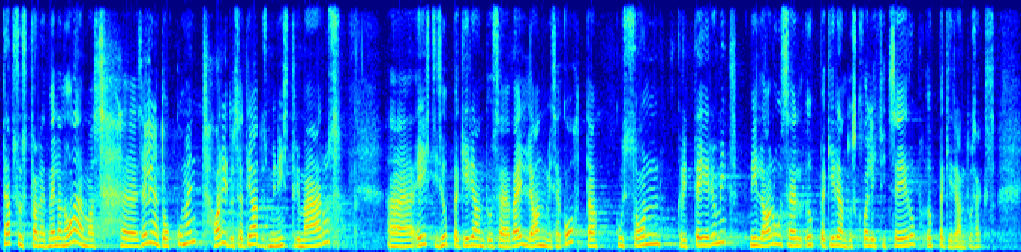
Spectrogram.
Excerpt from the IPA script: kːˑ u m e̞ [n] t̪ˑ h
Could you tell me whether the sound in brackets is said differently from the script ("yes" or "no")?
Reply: no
